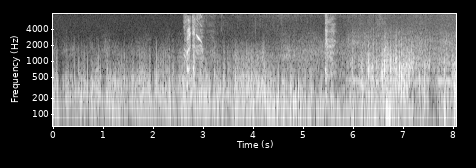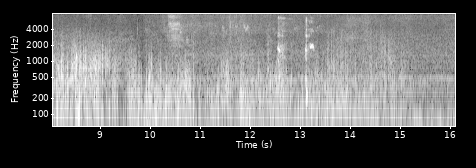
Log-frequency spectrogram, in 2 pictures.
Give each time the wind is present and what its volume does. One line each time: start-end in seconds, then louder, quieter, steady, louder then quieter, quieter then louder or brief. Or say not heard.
0.0-15.8 louder then quieter.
